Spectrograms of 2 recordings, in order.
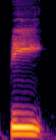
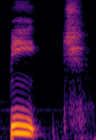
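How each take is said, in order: First: The final stop is made in the throat. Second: The final stop is made by the tongue. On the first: The speaker calls it right. "It's my airflow stops in my throat" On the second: The speaker calls it wrong. "the end I will stop like this"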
